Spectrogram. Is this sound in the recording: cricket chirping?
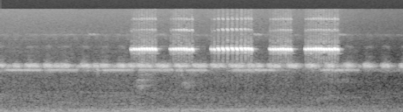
yes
